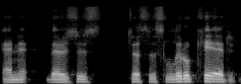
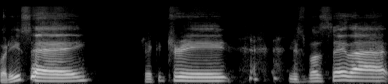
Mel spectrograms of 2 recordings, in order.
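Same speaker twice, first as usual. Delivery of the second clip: put-on enthusiastic coaxing, eager, higher-pitched; 6 semitones higher than usual. Retelling how a mom greeted a silent trick-or-treater: imitating enthusiastic mom. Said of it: "she's very enthusiastic about it".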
